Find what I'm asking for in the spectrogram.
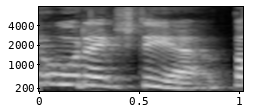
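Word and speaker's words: AuDHD: But let's backtrack a little bit, because I know that you have officially been diagnosed with ADHD and autism, how do you pronounce it? AUD-HD. – I say AUD-HD, but yeah.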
